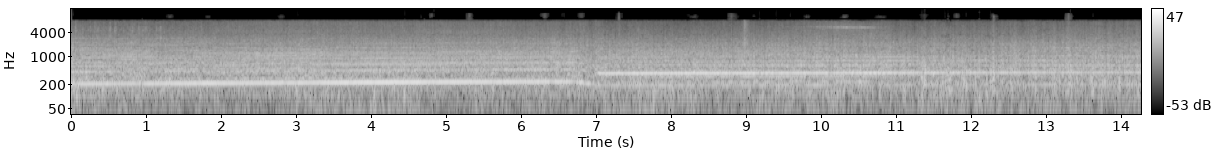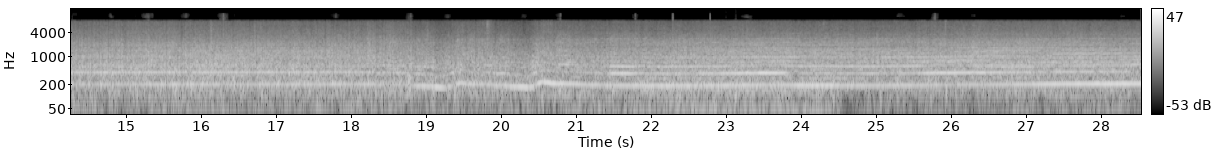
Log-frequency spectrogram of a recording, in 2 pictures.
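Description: VW Rabbit race car's four-cylinder engine running hard at high revs, heard from inside the cockpit on track. The pitch climbs slowly, steps down about seven seconds in, dips and wobbles briefly around twenty seconds in, then climbs again.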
